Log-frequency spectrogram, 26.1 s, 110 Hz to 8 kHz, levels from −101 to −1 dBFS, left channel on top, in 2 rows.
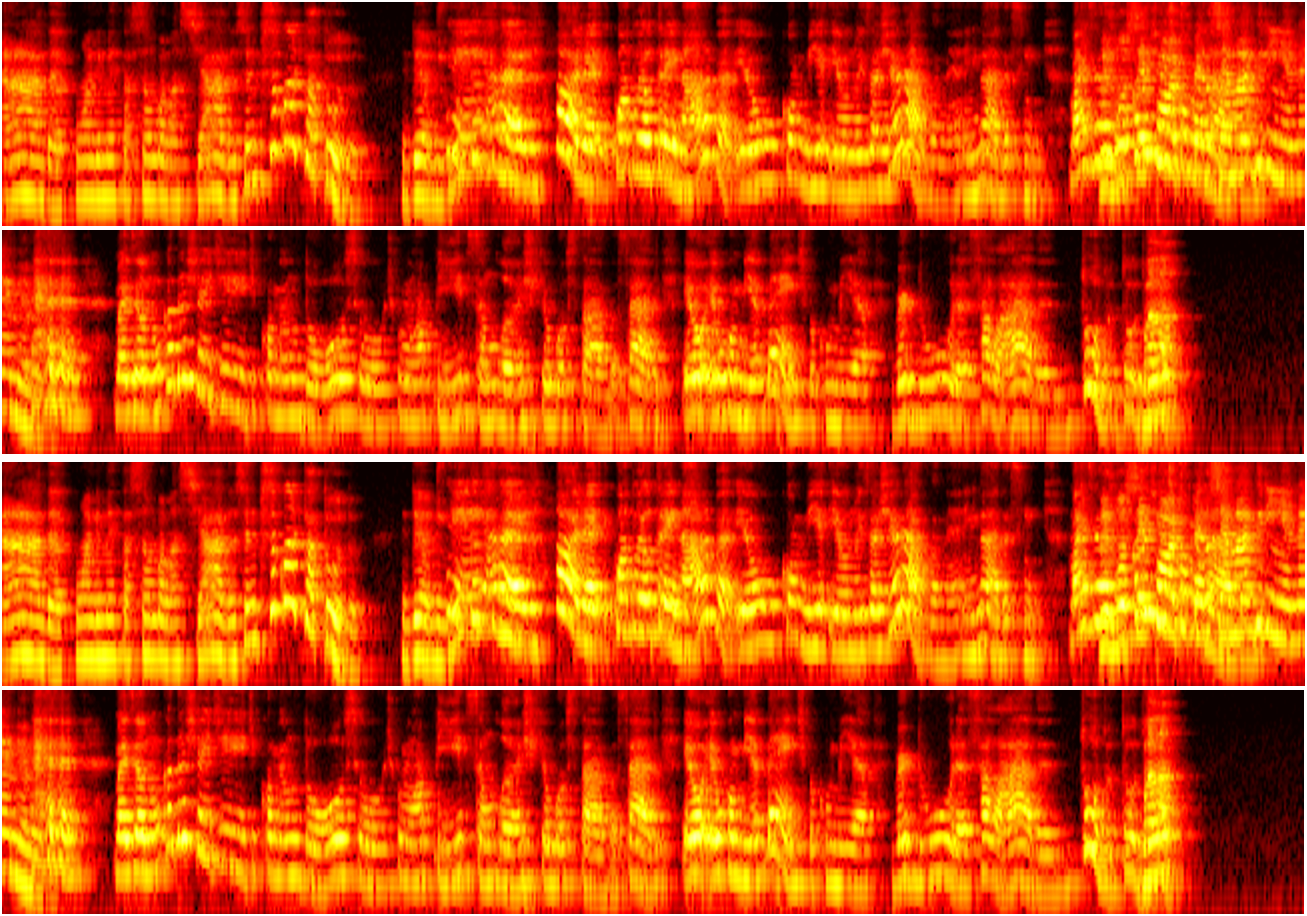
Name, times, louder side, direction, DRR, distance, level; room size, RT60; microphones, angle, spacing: voice 1, 0.0-3.6 4.0-5.4 11.0-13.6 24.4-24.7, right 3 dB, 55° right, 5 dB, 0.6 m, -29 dB
voice 2, 4.4-5.3 5.5-10.4 10.7-12.6 13.3-13.8 14.2-24.7, right 3 dB, 35° right, 2 dB, 1.7 m, -28 dB
10.5 x 3.6 x 3.8 m, 0.38 s
head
